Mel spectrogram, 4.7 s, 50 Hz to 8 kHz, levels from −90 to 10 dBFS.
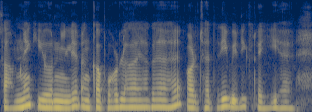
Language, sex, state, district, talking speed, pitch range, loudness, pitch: Hindi, male, Jharkhand, Ranchi, 205 wpm, 130-145 Hz, -19 LUFS, 135 Hz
